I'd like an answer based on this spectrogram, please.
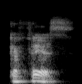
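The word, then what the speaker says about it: café: Uh, is the correct pronunciation cafes? It's like It's more cafe, cafe. Yeah, I know it's an E there, but this is the French sort of notation.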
